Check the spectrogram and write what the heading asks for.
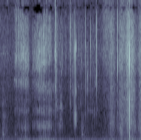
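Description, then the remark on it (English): A female cat purrs steadily, a continuous low rumbling throb lasting the whole moment, with a faint scratchy rustle and one brief sharp click near the end. “No, she just purring.”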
